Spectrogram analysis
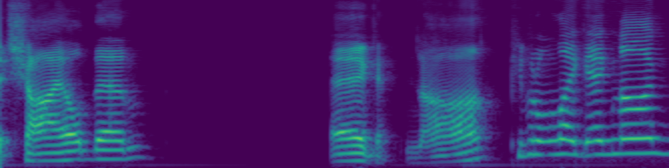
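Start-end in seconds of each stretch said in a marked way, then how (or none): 3.2-4.1 high, disbelieving question; can't believe it, pitch way up; surprised. Real, not acted. Disbelief that people dislike eggnog.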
